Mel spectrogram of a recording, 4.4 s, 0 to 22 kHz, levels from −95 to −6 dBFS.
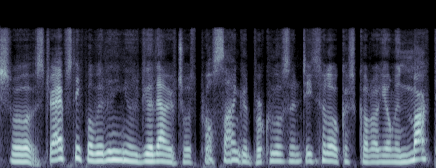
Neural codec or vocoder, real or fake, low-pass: codec, 16 kHz in and 24 kHz out, 0.4 kbps, LongCat-Audio-Codec, four codebook decoder; fake; 10.8 kHz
